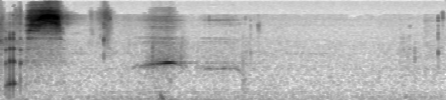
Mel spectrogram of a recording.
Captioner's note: whistling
